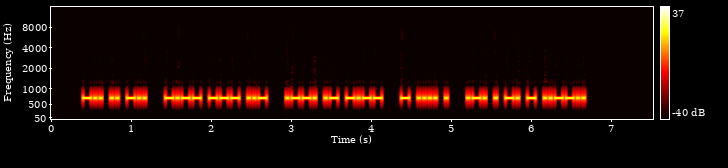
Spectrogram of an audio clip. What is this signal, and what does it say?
Morse code, heard as a keyed tone, about 36 wpm, 700 Hz. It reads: DID YOU PAY THE RENT?
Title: Sentences from Top 1000 Words - Review Part 5 - 35wpm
